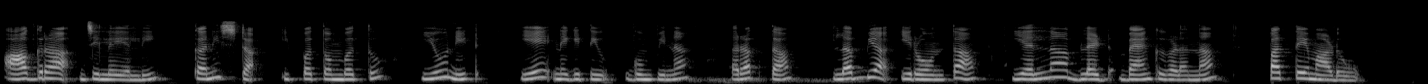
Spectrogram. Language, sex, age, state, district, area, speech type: Kannada, female, 18-30, Karnataka, Mandya, rural, read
